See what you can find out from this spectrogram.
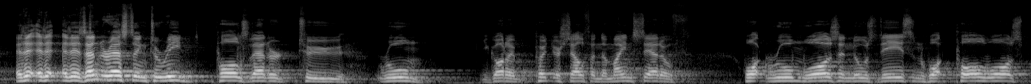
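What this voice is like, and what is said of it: Ulster Northern Irish accent. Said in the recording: “I come from Ballymoney, been living in Edinburgh now for 4.5 years or so, but I hope to hold on to the Ulster accent”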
